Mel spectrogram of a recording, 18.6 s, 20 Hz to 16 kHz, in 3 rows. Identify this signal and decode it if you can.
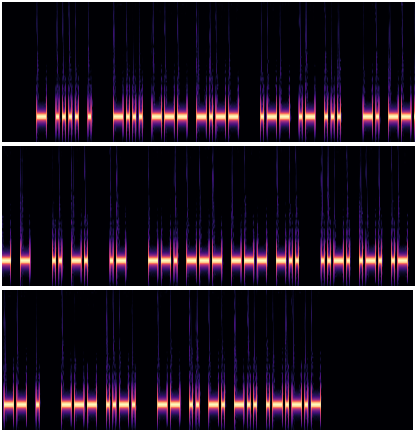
Morse code, heard as a keyed tone, about 25 wpm, 700 Hz. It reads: THE BOY WAS NOT IN A GOOD FRAME OF MIND.
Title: Sentences from Top 1000 Words - Review Part 6 - 25wpm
